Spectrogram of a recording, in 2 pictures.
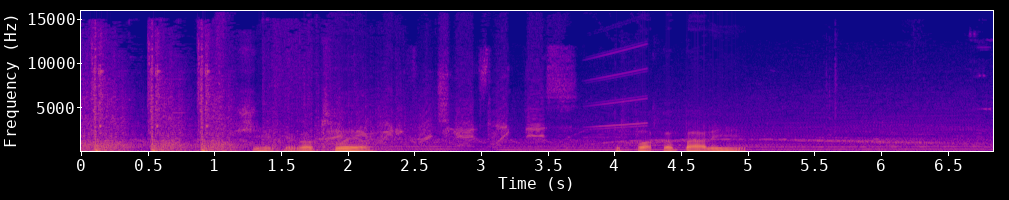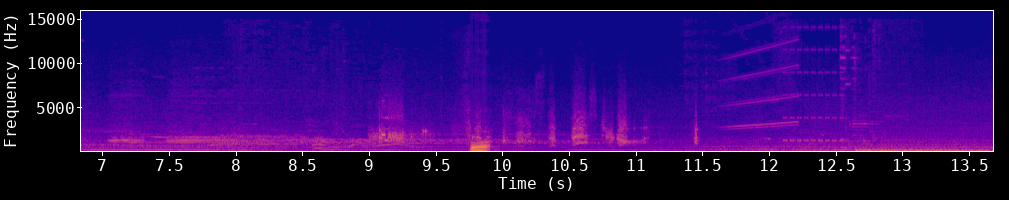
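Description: A sports car engine hums and revs, rising and falling in pitch.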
